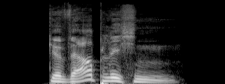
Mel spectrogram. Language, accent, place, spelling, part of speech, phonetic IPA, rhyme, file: German, Germany, Berlin, gewerblichen, adjective, [ɡəˈvɛʁplɪçn̩], -ɛʁplɪçn̩, De-gewerblichen.ogg
- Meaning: inflection of gewerblich: 1. strong genitive masculine/neuter singular 2. weak/mixed genitive/dative all-gender singular 3. strong/weak/mixed accusative masculine singular 4. strong dative plural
